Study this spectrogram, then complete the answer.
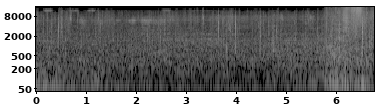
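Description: Wind rushes steadily past a gliding cape.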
